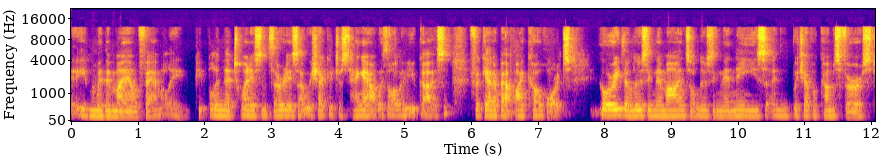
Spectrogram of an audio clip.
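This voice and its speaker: This woman's tone is dark and mellow, with a very deep, low pitch. She talks at a moderate pace with fairly even intonation. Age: 80s+. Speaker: oral history interviewee. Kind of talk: oral history interview. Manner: halting.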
